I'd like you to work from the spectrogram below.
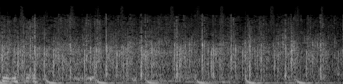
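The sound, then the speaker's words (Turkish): Steady applause from a group fills the whole stretch, dense clapping with scattered sharper claps standing out, moderately loud, with no speech over it. “Alkışlar size.”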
